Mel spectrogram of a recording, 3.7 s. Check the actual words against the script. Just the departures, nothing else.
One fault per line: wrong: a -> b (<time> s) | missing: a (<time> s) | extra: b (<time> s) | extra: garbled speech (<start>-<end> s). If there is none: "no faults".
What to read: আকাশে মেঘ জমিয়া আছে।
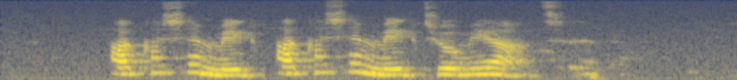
extra: আকাশে মেঘ (1.4 s)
